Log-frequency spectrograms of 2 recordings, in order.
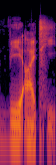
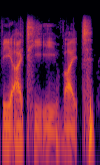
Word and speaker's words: Vite: using a thing called VITE is how it's spelled. I believe it would be pronounced Vite.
